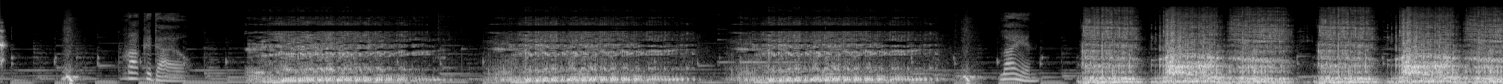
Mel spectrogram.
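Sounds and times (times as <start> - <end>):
cartoon crocodile growls: 2.4 - 9.5, 10.8 - 15.0.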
